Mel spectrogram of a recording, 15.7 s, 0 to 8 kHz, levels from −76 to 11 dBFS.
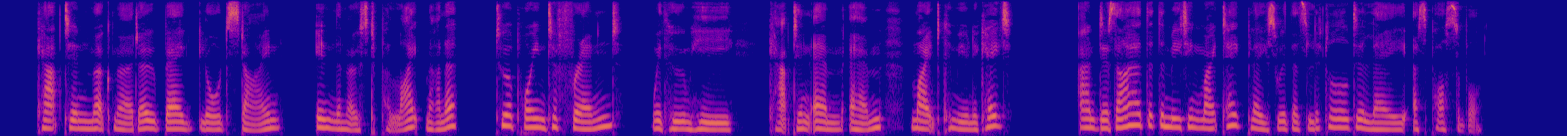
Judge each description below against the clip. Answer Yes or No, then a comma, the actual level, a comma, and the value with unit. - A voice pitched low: No, medium, 170 Hz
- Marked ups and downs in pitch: No, average, 3.7 semitones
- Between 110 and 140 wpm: Yes, slow, 135 wpm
